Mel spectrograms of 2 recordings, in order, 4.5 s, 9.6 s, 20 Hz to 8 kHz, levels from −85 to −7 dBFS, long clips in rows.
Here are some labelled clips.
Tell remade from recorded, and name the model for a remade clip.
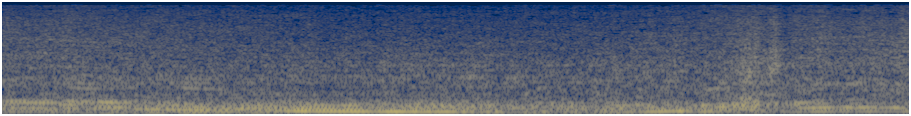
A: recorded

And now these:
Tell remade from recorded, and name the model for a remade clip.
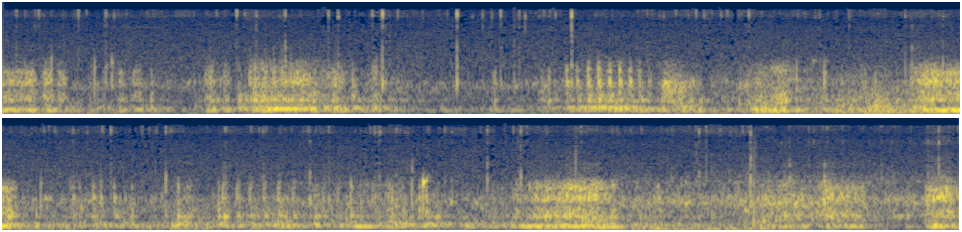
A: remade, vocoder, BigVGAN v2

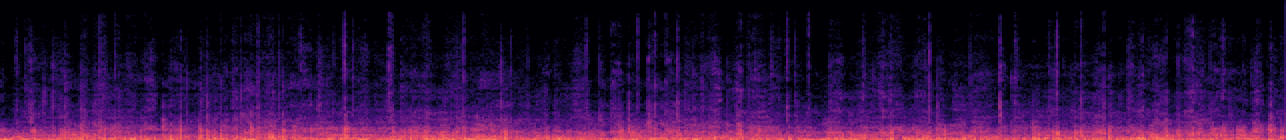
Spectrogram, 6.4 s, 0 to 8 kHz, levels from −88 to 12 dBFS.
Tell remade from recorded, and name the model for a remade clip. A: remade, codec, SNAC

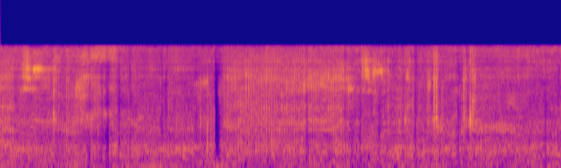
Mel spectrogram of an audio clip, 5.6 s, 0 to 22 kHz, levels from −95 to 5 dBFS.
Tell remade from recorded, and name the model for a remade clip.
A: remade, codec, SNAC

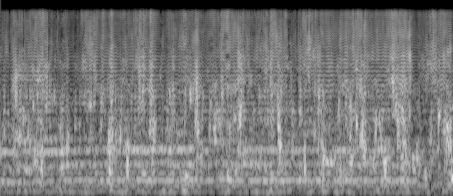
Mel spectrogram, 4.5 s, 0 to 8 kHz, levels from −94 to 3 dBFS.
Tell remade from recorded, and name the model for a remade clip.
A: remade, vocoder, BigVGAN v2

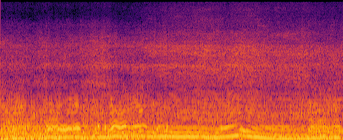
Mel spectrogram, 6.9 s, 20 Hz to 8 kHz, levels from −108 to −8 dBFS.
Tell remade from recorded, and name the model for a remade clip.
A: remade, vocoder, BigVGAN v2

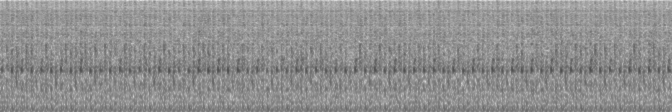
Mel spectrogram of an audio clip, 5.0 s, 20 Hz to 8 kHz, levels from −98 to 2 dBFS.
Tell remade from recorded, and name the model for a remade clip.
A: recorded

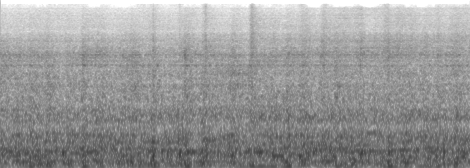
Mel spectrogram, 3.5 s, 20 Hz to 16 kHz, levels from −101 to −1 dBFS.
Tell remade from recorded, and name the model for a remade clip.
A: remade, autoencoder, DAC-VAE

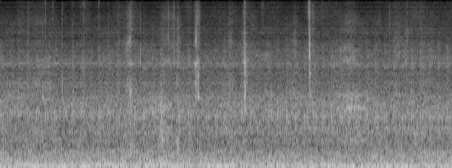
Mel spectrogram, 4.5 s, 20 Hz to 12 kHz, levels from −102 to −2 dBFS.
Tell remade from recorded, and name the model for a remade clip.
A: remade, autoencoder, DAC-VAE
